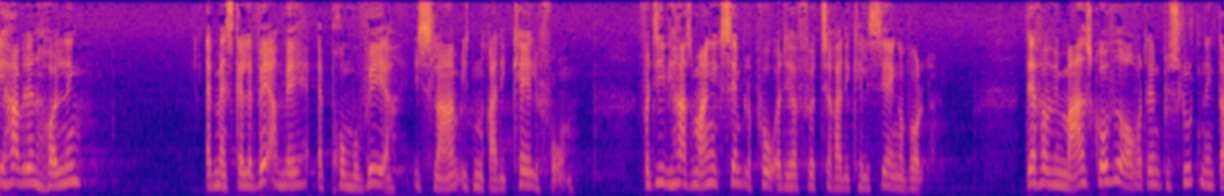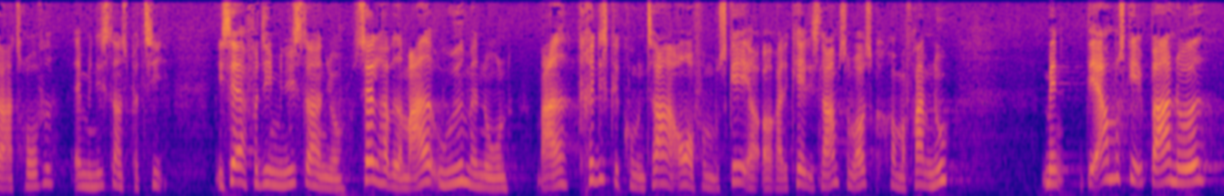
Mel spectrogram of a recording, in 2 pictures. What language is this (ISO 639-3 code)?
dan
